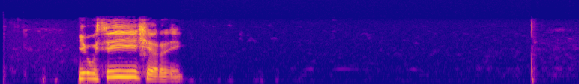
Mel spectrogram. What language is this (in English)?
Kabyle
